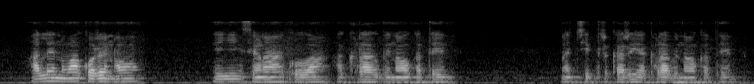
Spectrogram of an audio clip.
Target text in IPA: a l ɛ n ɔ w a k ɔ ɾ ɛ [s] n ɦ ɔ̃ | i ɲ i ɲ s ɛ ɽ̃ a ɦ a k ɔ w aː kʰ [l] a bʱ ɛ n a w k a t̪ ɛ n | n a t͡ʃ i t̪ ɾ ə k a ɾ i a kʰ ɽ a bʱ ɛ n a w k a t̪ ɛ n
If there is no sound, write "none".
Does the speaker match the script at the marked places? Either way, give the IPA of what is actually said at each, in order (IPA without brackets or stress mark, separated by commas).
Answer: none, ɽ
